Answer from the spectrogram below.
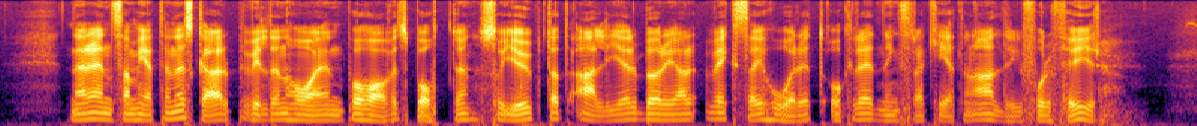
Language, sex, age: Swedish, male, 51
